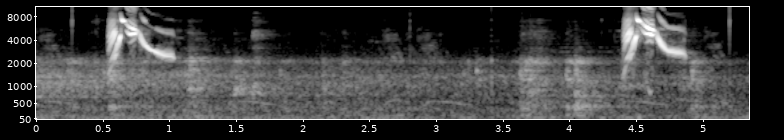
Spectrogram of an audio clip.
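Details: Captive-bred European goldfinch in its beginning song: two short bright phrases, each a quick high note sweeping steeply down, about four seconds apart, with faint soft chatter between them in a quiet room.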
